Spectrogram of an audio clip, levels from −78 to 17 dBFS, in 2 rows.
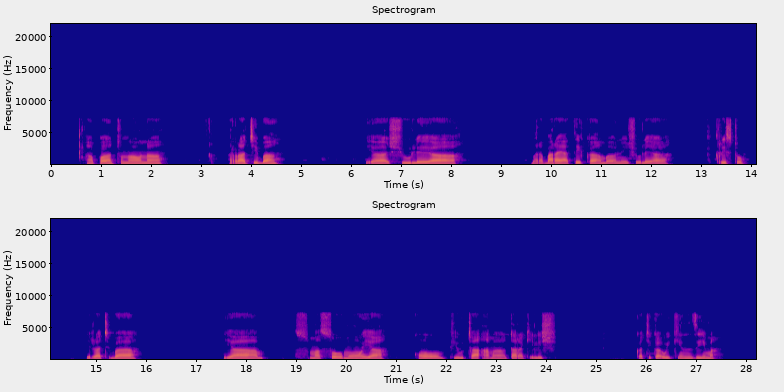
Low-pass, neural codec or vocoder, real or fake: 7.2 kHz; none; real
